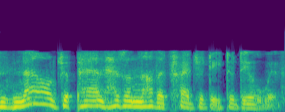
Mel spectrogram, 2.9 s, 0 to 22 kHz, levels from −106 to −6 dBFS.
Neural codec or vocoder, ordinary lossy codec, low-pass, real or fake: vocoder, 44.1 kHz, 128 mel bands, Pupu-Vocoder; AAC, 16 kbps; 7.2 kHz; fake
